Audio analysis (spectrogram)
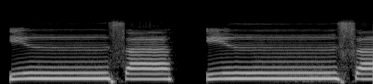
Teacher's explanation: Samarkan lagi nun sukun, tipiskan lagi nun ketemu sin. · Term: ikhfa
